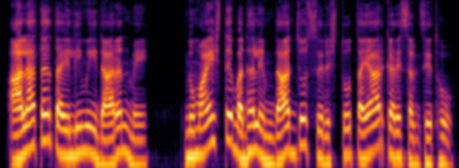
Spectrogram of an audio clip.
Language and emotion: Sindhi, neutral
